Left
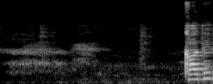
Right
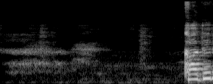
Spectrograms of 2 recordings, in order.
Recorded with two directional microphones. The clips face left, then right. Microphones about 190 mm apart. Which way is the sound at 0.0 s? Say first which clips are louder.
Right 1 dB; 30° right (ahead or behind).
